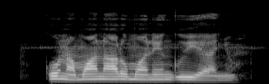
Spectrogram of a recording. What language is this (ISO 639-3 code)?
kik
